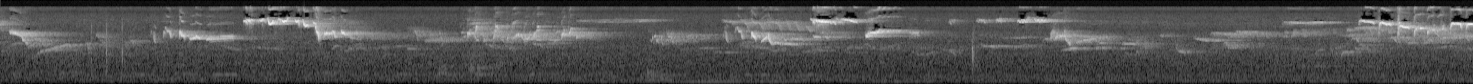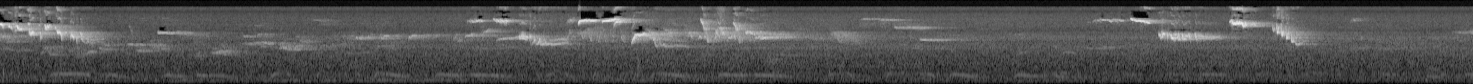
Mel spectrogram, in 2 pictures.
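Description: Birds chirping and singing in short, high, quick-sweeping calls that come in bunches every few seconds, with quieter gaps between, over a faint steady hiss.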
